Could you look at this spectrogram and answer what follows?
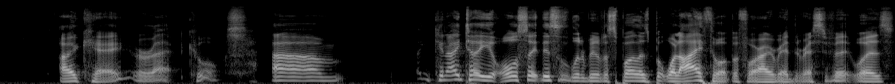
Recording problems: none

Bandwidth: 15.5 kHz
